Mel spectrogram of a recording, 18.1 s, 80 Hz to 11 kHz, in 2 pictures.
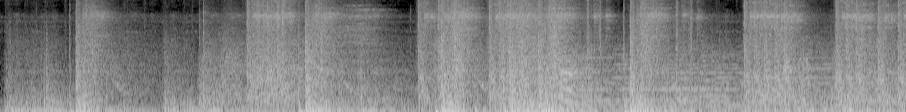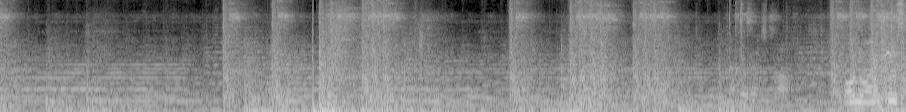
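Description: Gunfire in the video game Uncharted 2, with repeated sharp shots and crashes spread through a dense, busy action mix of effects and music, talk running over it.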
